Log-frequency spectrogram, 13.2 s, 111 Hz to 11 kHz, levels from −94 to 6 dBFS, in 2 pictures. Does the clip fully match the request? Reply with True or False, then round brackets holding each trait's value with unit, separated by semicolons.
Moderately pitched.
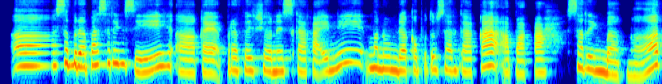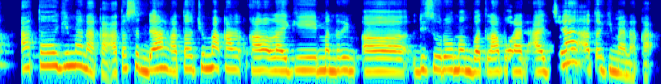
False (240 Hz)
